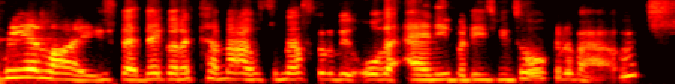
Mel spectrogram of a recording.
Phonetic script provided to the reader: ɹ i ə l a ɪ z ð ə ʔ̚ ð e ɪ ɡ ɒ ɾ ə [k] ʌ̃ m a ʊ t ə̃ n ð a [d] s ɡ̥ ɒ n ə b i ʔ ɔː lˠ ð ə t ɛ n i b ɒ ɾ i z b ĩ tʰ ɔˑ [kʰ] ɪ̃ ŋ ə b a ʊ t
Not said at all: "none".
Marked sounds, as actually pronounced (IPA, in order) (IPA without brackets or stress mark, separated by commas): kʰ, t, k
